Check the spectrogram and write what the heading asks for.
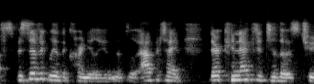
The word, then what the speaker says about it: apatite: It is blue, like the color blue, and then the word appetite, apatite. Okay, apatite. Okay. So a different spelling of appetite, but same pronunciation.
